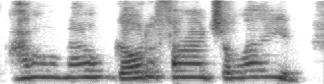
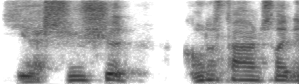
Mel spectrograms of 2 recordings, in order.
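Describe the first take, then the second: First: High, offhand mock shrug; dismissive brush-off. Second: Said in the usual way. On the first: Faculty member answers a student with problems, dismissively. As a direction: imitate a faculty member fobbing off a student, pitched up. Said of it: "You're like". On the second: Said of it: "And you go".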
